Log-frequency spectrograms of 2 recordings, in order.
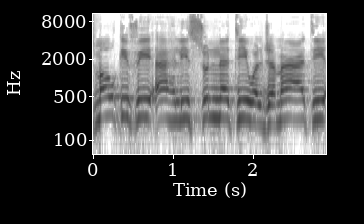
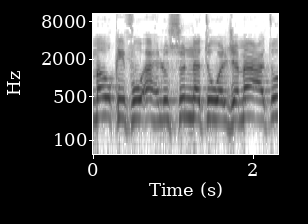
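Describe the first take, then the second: First: Each word ends with an i vowel. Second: The words do not end with an i vowel. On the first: The speaker calls it right. "Why did it end with a kasra, kasra, kasra, kasra, kasra all across?" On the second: The speaker calls it wrong. "It's just that it doesn't sound right"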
